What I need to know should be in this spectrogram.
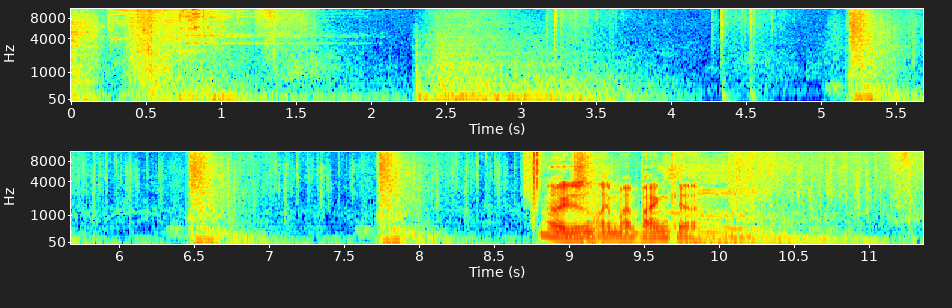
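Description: Video game sound effects thud and crash in bursts.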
